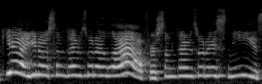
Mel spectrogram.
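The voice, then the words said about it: Imitates another person's voice. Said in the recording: “And that's my imitation voice.”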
